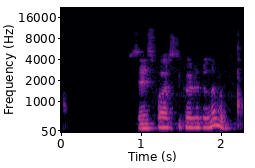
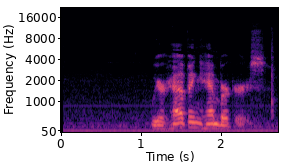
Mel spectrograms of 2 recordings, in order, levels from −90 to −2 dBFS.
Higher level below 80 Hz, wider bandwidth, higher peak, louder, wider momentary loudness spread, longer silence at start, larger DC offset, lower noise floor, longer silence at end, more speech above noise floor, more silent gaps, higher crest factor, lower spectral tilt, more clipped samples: second, -80 dBFS vs -56 dBFS; about the same, 11.5 kHz vs 11 kHz; second, -28 dBFS vs -16 dBFS; second, -42 LUFS vs -33 LUFS; second, 4 LU vs 12 LU; about the same, 0.05 s vs 0.15 s; neither; first, -89 dBFS vs -56 dBFS; about the same, 0 s vs 0 s; first, 48 dB vs 24 dB; neither; about the same, 14 dB vs 18 dB; about the same, -6.5 dB/octave vs -6 dB/octave; neither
